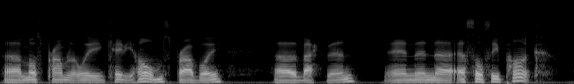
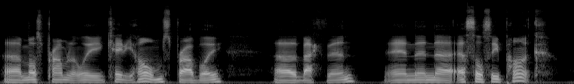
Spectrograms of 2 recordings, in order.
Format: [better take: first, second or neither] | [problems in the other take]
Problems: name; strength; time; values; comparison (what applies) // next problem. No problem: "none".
second | muffled; very; fading above 2 kHz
